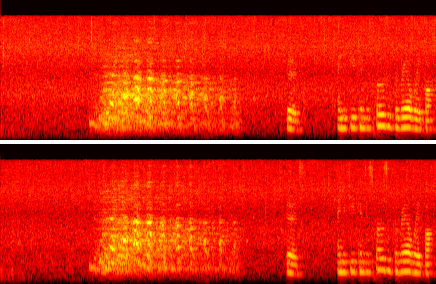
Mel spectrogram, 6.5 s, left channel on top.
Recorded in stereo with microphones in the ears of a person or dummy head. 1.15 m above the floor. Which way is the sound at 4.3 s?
75° right (ahead or behind).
